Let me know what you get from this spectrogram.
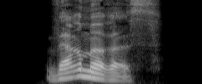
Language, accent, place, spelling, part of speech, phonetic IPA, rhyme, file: German, Germany, Berlin, wärmeres, adjective, [ˈvɛʁməʁəs], -ɛʁməʁəs, De-wärmeres.ogg
- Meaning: strong/mixed nominative/accusative neuter singular comparative degree of warm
